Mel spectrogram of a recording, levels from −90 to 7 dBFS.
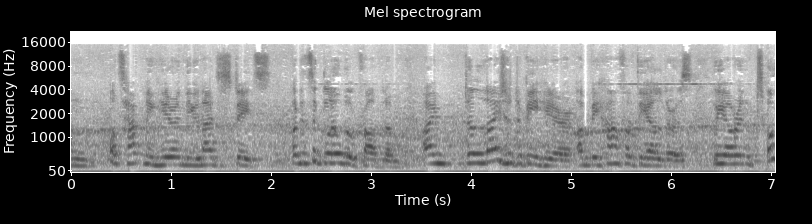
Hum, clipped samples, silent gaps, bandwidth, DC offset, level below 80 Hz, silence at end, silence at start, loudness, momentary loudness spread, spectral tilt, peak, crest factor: none; under 0.1%; none; 15.5 kHz; 0.6%; -64 dBFS; 0 s; 0 s; -25 LUFS; 4 LU; -2.5 dB/octave; -10 dBFS; 16 dB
